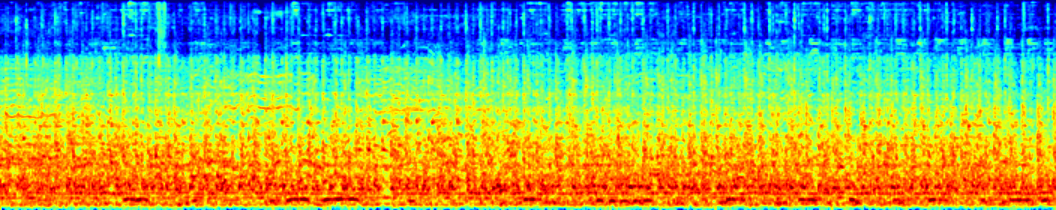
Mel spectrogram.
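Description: Traditional West African drum ensemble playing a fast, dense rhythm of sharp, woody strokes, with short pitched drum tones recurring underneath.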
